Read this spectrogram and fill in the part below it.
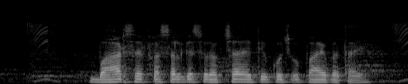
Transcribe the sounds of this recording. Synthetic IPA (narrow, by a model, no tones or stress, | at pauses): baɾsəpʰəsəlkesuɾək̚t͡ʃʰaɦet̪ikut͡ʃʰupaebət̪ae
